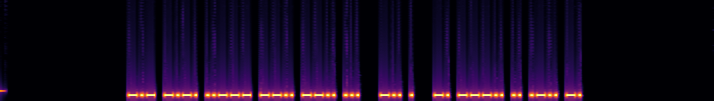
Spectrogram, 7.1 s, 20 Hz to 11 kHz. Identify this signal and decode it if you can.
Morse code, heard as a keyed tone, about 40 wpm, 700 Hz. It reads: KC2ZZS DE N8ILN
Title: USA Callsign DE Callsign 40wpm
